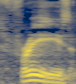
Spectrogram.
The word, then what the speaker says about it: Frise: mention is known as the fry's f-r-i-s-e sometimes pronounced freeze aileron now how this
